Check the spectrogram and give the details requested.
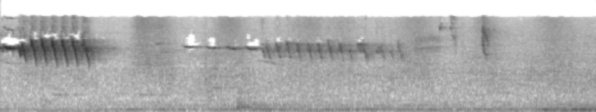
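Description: A lined seedeater opens with a loud, rapid, high trill, then gives a thin whistled note and a softer run of buzzy chips.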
